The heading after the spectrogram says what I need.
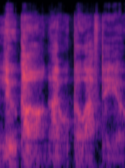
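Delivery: raspy, breathy, creepy voice in a whisper. Describing a film character's lines, imitating her: raspy creepy Mileena voice. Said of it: "she's got this raspy".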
